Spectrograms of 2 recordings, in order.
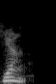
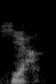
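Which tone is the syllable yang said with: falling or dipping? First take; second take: falling; dipping. First: The syllable is said with a falling tone. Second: The syllable is said with a dipping tone. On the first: It refers to caring for someone above oneself. "对上要读作供养、孝养，第四声" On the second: It refers to raising someone below oneself. "对下才读作第三声养"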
